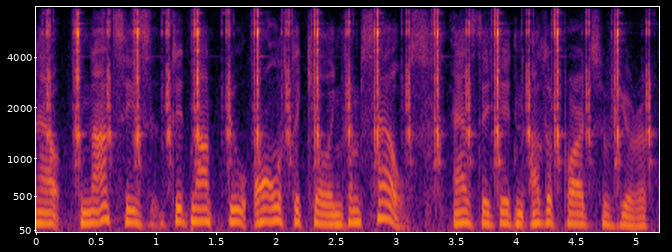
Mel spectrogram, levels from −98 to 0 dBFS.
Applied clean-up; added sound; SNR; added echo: none; Clock; 1 dB; none.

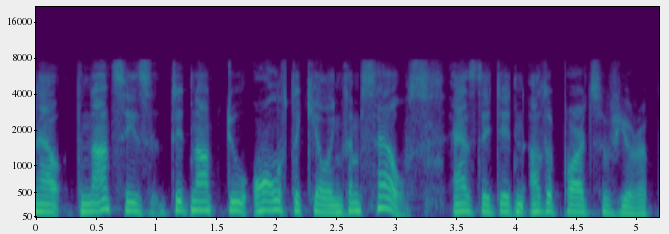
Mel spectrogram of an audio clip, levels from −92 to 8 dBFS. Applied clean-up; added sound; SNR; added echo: none; none; none; none.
